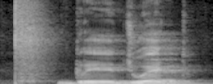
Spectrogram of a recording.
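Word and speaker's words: graduate: आर आया हुआ है सोल्जर सैनिक सोल्जर सैनिक ग्रेजुएट जी आर ए डी यू ए टी अब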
